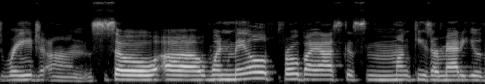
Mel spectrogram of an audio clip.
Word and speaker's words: proboscis: So I don't know how to pronounce this word, but it's P-R-O-B-O-S-C-I-S. Proboscis. – Proboscis.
